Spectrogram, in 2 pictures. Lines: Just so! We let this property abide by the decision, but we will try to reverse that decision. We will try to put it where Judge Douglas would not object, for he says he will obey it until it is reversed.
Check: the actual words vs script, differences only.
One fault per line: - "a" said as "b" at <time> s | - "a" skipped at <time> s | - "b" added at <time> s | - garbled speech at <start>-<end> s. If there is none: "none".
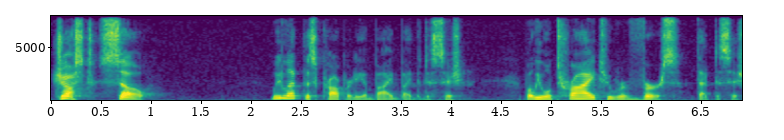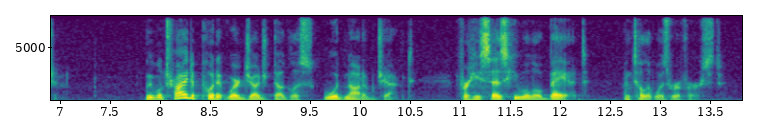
- "is" said as "was" at 12.9 s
